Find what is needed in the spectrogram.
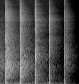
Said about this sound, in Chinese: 没想到才刚停下来，就听见有人在鼓掌，鼓掌，applaud，applaud，好酷哦！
